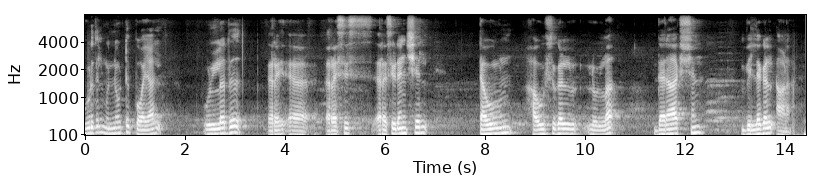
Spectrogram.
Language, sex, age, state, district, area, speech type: Malayalam, male, 18-30, Kerala, Idukki, rural, read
